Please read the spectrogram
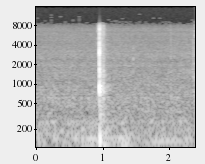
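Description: A single sharp keystroke on a computer keyboard about a second in, over a faint low room hum.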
